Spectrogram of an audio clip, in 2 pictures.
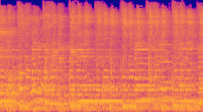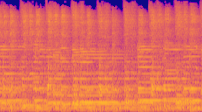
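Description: Live Latin dance band playing with a steady beat: congas, a double-headed drum, drum kit and electric guitar, in a passage without words.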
